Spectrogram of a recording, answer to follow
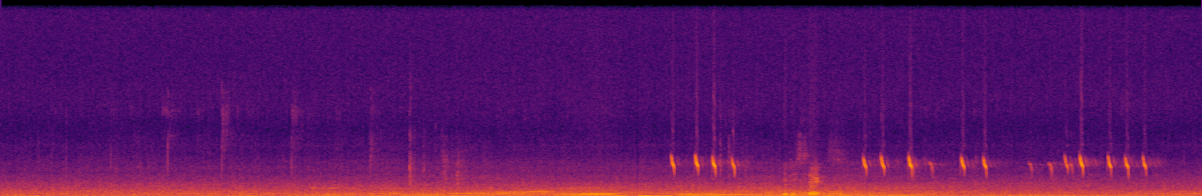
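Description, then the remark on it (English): A bird calls with a quick series of short, high chirps in the second half, repeated in little bursts over a steady, noisy background rumble with faint murmuring voices. “Start recording, bird.”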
